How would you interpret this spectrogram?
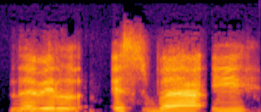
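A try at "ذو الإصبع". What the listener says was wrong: Dul, bacanya bukan dawi. Dul isba'i.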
